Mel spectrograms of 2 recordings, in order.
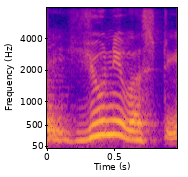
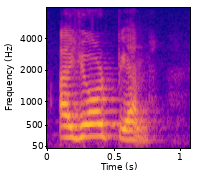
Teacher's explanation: it is giving us the sound of Y, university. It is not giving us the sound of U.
